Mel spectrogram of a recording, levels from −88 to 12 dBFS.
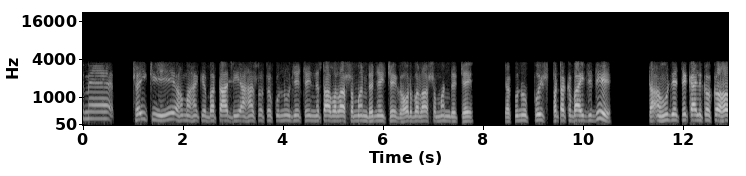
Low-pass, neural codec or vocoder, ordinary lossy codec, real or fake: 3.6 kHz; none; none; real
